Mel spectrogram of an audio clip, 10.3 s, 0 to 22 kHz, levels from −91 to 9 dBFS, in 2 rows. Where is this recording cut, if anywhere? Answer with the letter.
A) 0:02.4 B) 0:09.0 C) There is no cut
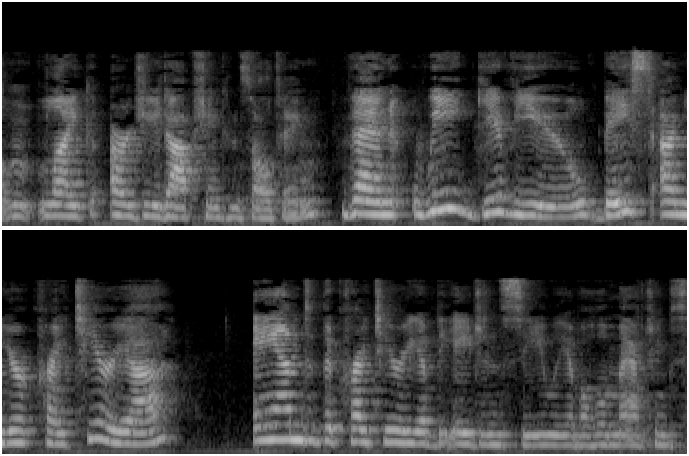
A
